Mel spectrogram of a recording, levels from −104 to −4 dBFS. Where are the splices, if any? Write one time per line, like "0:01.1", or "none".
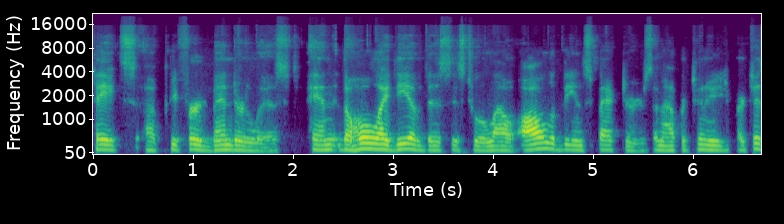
none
